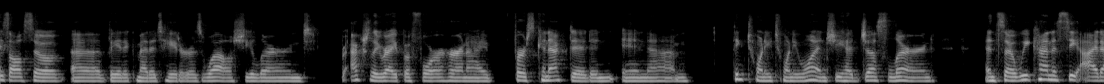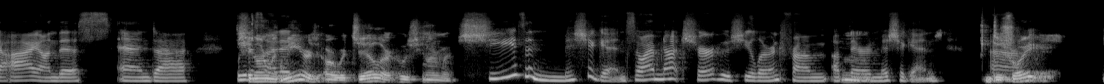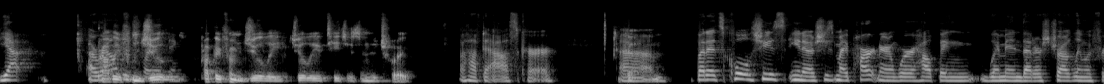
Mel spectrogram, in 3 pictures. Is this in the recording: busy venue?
no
